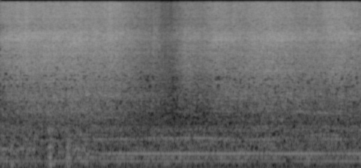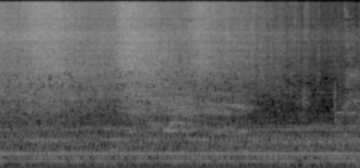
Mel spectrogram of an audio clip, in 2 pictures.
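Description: Dosa batter hitting a hot tawa on a stove for a diet dinner, giving a steady broadband sizzle and hiss that runs loud and unbroken throughout, with a low hum underneath and no talking.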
